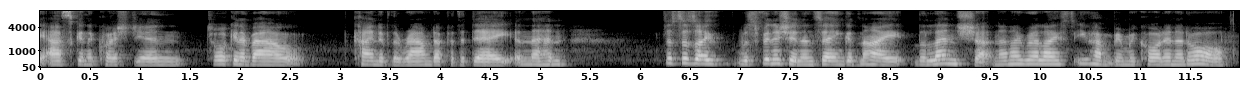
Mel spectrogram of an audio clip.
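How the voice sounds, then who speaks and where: A woman's voice: medium pitch, vocal fry. A woman talking casually in a rambling daily video diary, chatty and prone to wandering off on tangents. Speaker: daily vlogger.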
